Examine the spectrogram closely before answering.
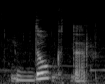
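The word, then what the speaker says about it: доктор: medical field is doctor doctor so we stress the first syllable or doctor so we can guess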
